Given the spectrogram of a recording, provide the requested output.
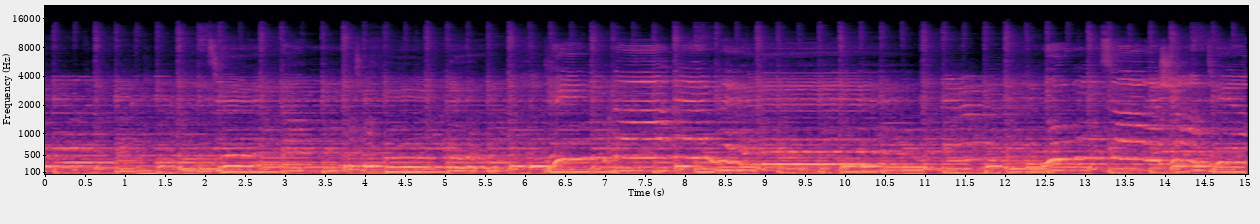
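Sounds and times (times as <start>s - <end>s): backing music with steady beat: 0.0s - 15.0s
woman singing into microphone: 0.0s - 15.0s.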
